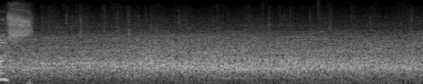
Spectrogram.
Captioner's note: cheering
